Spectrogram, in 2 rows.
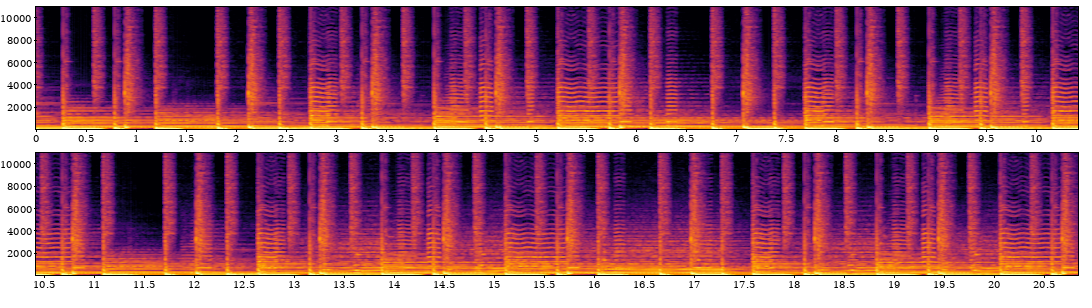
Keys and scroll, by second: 19.9 ctrl+z.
